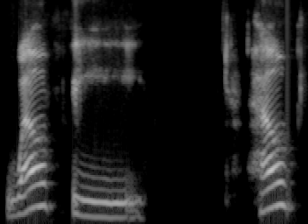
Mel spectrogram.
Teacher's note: for wealthy you'll notice I get my tongue blade ready for the L I'm not doing the L inside my mouth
